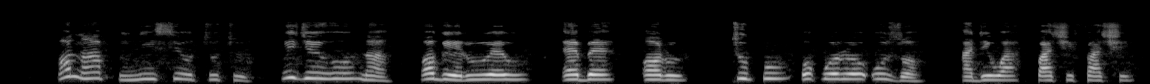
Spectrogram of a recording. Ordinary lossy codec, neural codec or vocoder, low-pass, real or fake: none; none; 7.2 kHz; real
